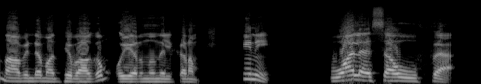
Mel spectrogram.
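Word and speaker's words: وَلَسَوْفَ: സ നാവിന്റെ കൂർത്ത അറ്റം എന്ത് ചെയ്യുന്നു? രണ്ട് വരി മുൻപല്ലുകൾക്കിടയിൽ വെക്കുന്നു. വലസൗഫ, സ സ. തായും സായും ഉച്ചരിക്കുന്ന സമയത്ത് നാവിന്റെ മധ്യഭാഗം താഴ്ന്നു നിൽക്കണം. സ്വ ഉച്ചരിക്കുന്ന സമയത്ത് മാത്രം നാവിന്റെ മധ്യഭാഗം ഉയർന്നു നിൽക്കണം.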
